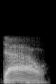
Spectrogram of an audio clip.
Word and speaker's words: Tao: you it's called the Dow a paleo and I hope I'm pronouncing that right I think I remembered as Dow of paleo it's not you don't pronounce it like a tee but it's a dial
